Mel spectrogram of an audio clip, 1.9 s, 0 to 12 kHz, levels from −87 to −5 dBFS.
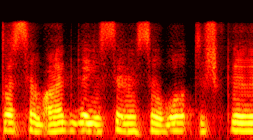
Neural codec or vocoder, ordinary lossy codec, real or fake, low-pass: codec, 16 kHz, 0.5 kbps, FreqCodec, smaller model; Opus, 64 kbps; fake; 7.2 kHz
